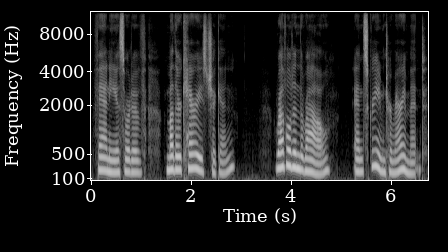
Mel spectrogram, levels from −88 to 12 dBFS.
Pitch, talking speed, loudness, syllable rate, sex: 215 Hz, 135 wpm, -18 LUFS, 4.7 syllables/s, female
